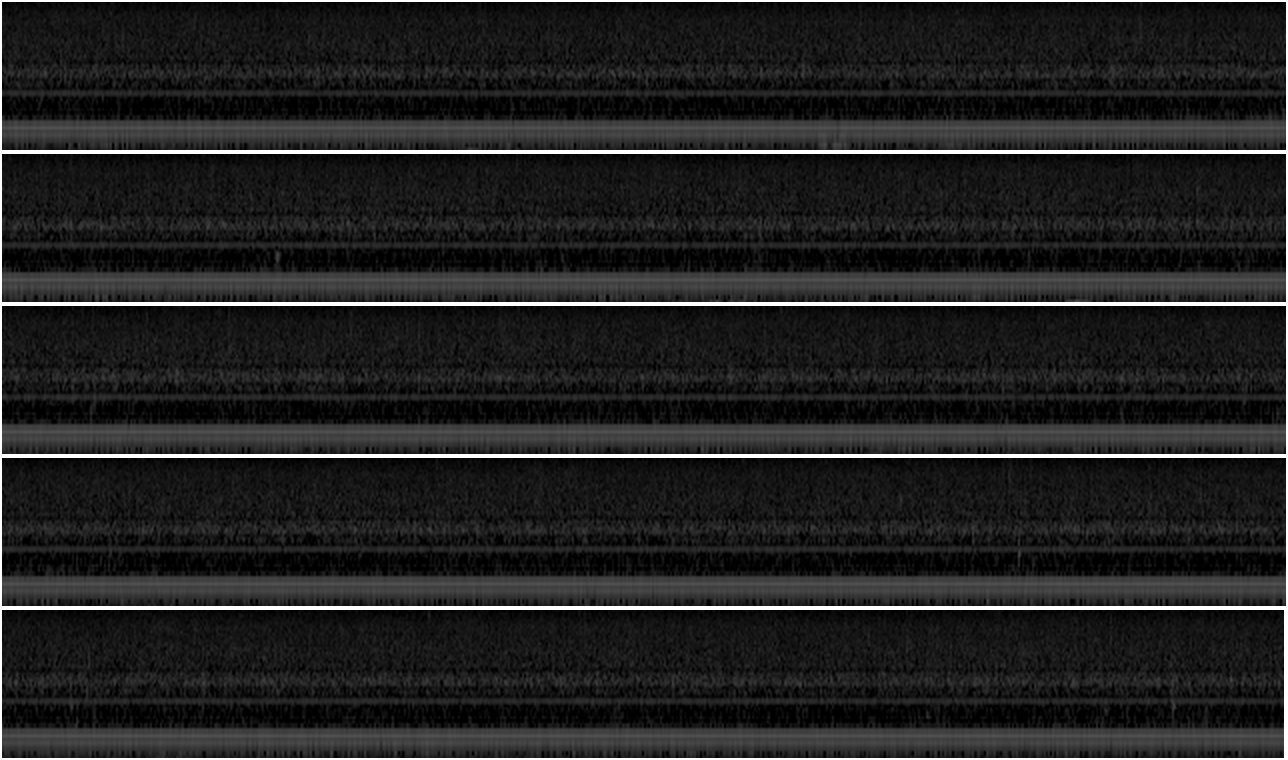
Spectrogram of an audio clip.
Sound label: rorquals negatif, Balaenoptera Physalus Chile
